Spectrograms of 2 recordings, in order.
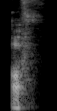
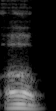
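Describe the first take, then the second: First: The word ends in a voiceless f sound. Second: The word ends in a voiced v sound. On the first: The speaker calls it wrong. "We never say uff uff uff uff uff uff. That doesn't exist" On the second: The speaker calls it right. "It's always of of of"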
